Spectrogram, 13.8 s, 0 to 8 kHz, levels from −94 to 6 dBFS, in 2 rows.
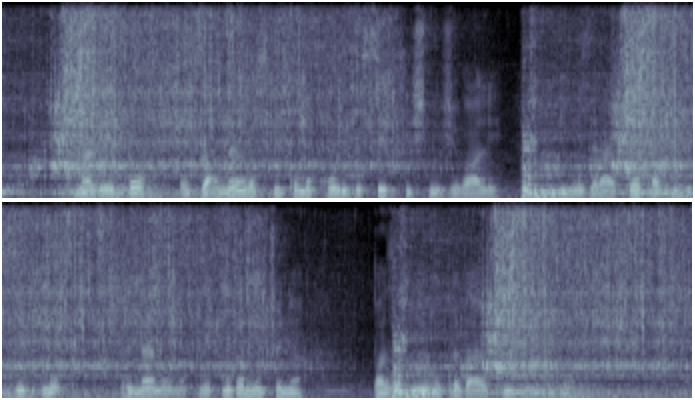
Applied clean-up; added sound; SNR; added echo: none; Toilet flush; 1 dB; none.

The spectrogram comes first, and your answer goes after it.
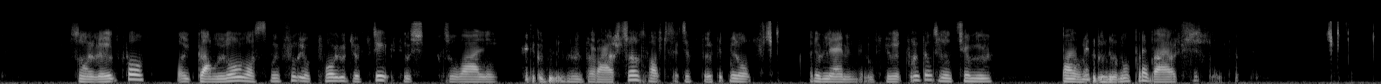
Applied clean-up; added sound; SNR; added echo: neural diffusion model UNIVERSE++.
